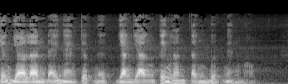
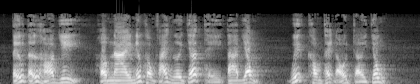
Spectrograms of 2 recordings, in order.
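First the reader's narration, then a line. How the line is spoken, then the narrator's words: Furious woman shouting through teeth. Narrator (Vietnamese): Bà ta càng tức giận, nghiến răng hú dài lên một tiếng rồi quát to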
